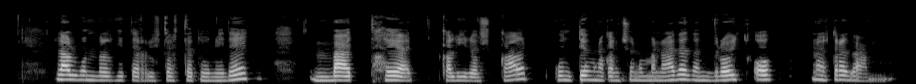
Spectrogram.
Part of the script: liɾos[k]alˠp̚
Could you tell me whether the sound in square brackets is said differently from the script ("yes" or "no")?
no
